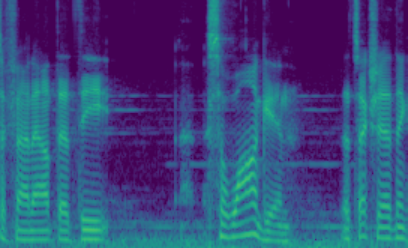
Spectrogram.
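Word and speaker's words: Sahuagin: Wizards of the Coast their pronunciation list it's swagan and with a hard G not with a J I think I was maybe pronouncing it sain I guess what's interesting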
